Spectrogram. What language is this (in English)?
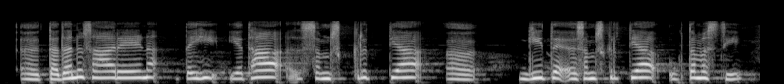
Sanskrit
